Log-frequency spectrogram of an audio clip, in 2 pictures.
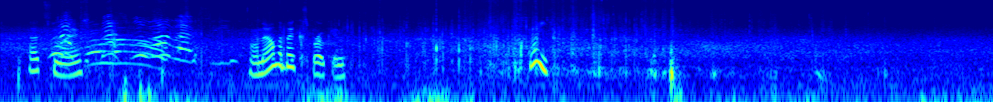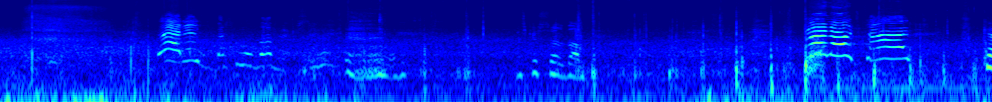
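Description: Young boys shout and call out excitedly outdoors.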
